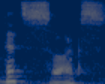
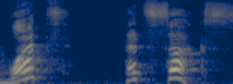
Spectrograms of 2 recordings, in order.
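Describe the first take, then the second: First: Low, soft disappointment; deflated grumble. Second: High, loud, disbelieving protest; indignant outburst. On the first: Fan reacting to the broken-up partnership, quietly let down. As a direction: say it small and dejected. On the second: Fan reacting to the broken-up partnership, loud indignation. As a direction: blurt it out, appalled and raised. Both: Retold or imitated.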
